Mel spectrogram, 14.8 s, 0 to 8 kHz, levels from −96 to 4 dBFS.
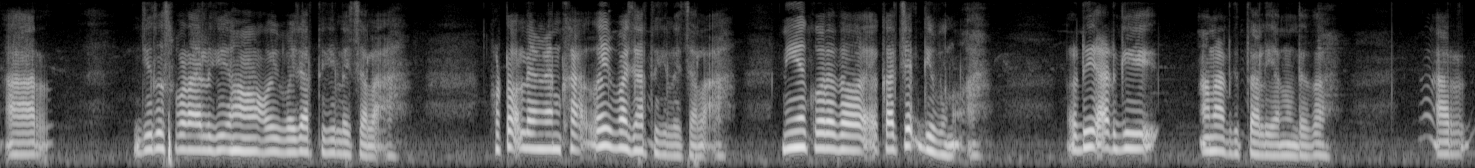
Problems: none marked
